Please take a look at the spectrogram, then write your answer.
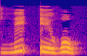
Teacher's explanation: Par exemple, si vous cherchez le mot « héros » dans le dictionnaire, vous allez trouver le mot avec un astérisque et qui va vous montrer que vous ne dites pas, vous dites les héros, vous ne faites pas la liaison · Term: H aspiré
